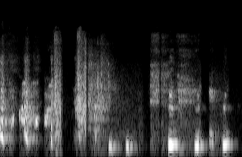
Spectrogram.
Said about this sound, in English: Sorry, my dogs.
